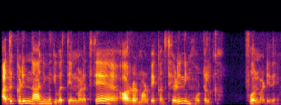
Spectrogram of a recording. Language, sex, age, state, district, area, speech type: Kannada, female, 45-60, Karnataka, Bidar, urban, spontaneous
